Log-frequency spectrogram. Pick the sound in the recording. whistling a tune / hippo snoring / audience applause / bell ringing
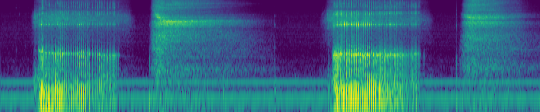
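hippo snoring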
